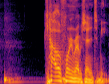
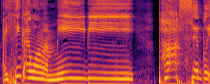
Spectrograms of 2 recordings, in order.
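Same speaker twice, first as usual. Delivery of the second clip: high, slow, drawn-out tentative wish; hammed-up hesitant daydreamer; tentative dreamer; 11 semitones higher, much slower than usual. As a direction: stretch it out like a cautious dreamer. Voices a timid Philly dreamer.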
